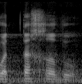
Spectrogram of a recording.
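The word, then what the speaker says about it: وَاتَّخَذُوا: Kalau di riwayat Warash atau Qalun itu dibacanya wattakhadhu. Riwayat Hafiz dari Asim wattakhidhu.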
